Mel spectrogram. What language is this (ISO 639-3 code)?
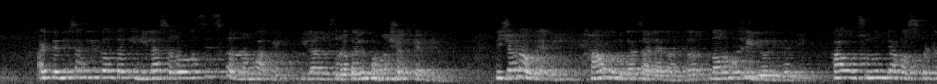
ron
